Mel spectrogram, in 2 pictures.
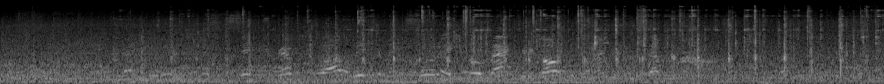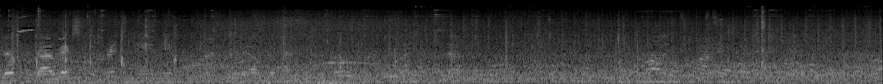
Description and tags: Horse Buggy Tour Guide New Orleans
Recorded with an H4n Zoom in the French Quarter New Orleans.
